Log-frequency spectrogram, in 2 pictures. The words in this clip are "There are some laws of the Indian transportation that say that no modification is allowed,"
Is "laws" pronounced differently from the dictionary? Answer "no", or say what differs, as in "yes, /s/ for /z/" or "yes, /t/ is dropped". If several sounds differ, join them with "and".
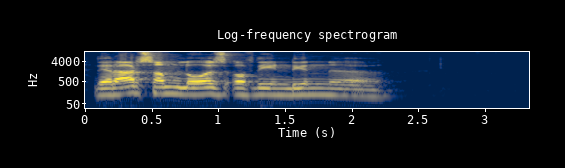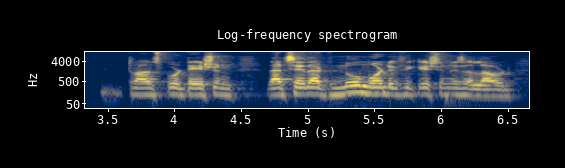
no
